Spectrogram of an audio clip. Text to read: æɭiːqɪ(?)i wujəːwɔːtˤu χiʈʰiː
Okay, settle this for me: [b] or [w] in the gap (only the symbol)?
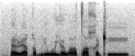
b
